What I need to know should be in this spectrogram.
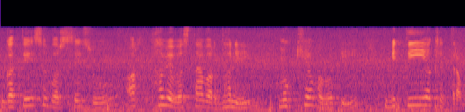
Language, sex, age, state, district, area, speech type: Sanskrit, female, 45-60, Odisha, Puri, urban, spontaneous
